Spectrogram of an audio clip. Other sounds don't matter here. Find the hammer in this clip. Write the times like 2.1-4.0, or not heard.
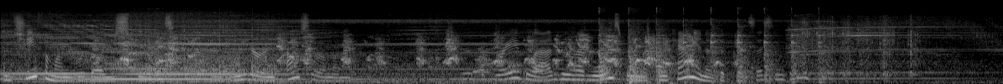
1.4-2.9, 6.0-8.5.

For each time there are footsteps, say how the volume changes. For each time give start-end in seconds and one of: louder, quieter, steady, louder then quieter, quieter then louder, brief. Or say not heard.
not heard.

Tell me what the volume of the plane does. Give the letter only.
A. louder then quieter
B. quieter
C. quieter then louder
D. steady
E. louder
C.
